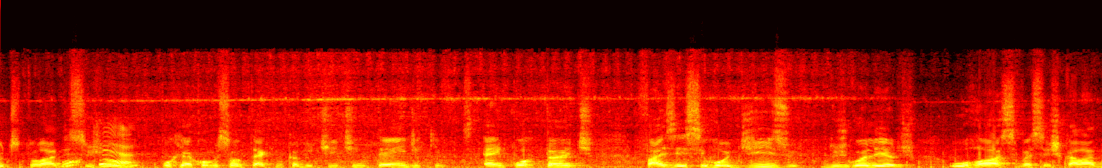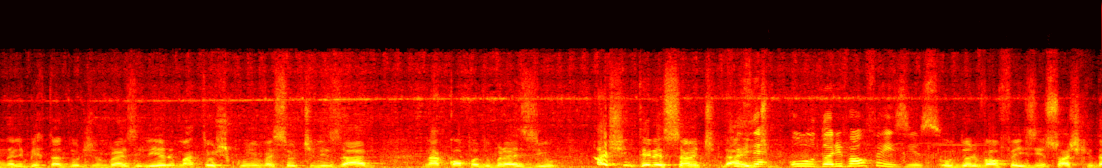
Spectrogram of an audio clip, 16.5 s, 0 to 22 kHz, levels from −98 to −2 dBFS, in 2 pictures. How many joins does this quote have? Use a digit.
0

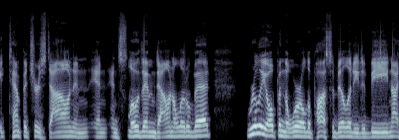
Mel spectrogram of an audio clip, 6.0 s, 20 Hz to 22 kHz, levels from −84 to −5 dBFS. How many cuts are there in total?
0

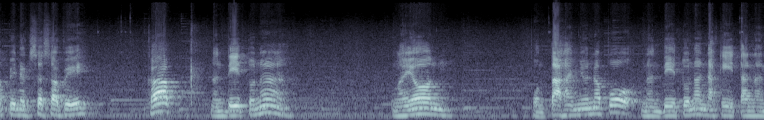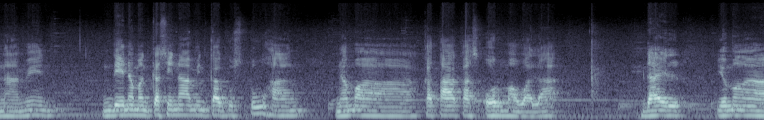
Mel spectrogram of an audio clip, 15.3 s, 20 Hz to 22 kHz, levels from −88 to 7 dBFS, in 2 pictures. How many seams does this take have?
0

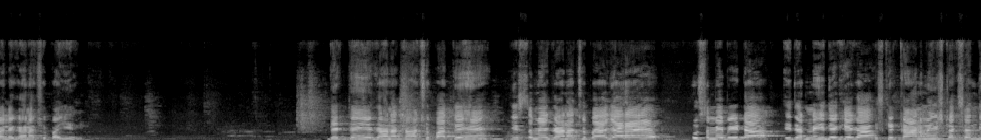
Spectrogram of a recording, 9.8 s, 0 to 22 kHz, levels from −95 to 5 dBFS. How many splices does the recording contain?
2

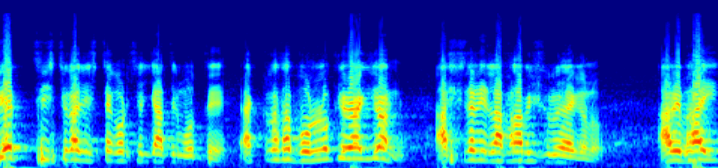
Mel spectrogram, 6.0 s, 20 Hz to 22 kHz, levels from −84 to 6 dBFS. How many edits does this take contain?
1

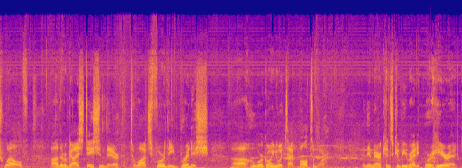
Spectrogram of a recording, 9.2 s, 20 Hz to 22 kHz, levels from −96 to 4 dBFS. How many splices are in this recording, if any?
2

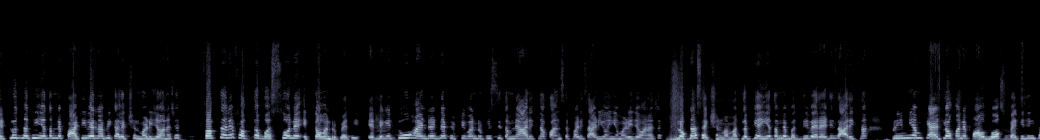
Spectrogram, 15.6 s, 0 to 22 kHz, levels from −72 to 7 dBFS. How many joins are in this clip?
1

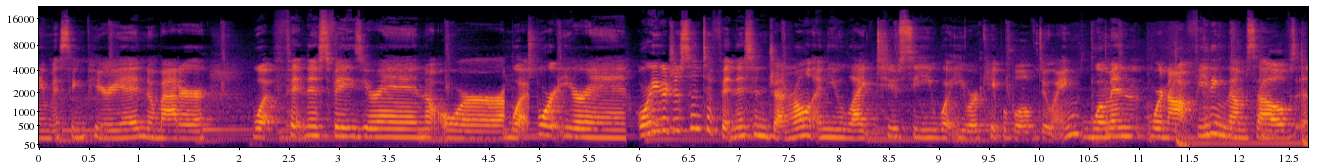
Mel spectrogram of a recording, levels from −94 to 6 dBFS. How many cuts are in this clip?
3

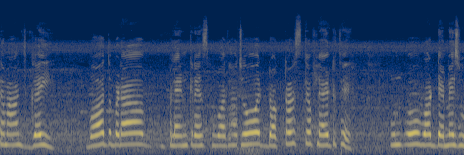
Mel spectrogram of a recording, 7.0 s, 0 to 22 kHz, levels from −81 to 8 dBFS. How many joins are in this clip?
1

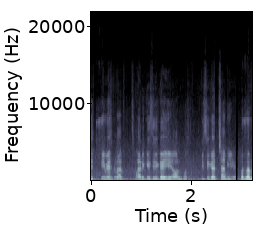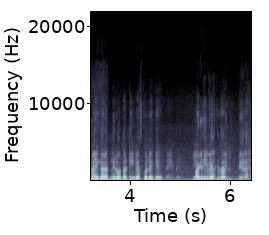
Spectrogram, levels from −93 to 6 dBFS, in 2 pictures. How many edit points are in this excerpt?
0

